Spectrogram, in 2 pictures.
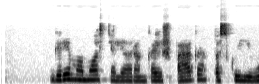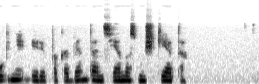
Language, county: Lithuanian, Klaipėda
